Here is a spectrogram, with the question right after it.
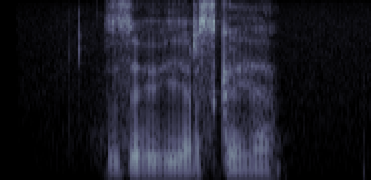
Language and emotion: Russian, neutral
